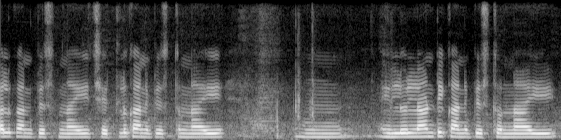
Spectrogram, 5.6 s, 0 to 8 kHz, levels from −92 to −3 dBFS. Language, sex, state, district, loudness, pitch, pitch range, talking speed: Telugu, female, Andhra Pradesh, Visakhapatnam, -16 LUFS, 205 Hz, 200-215 Hz, 65 wpm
